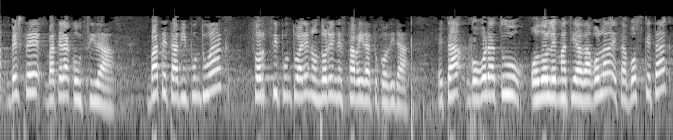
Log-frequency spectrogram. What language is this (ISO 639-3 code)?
eus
